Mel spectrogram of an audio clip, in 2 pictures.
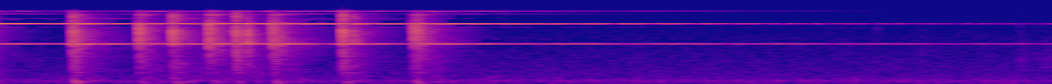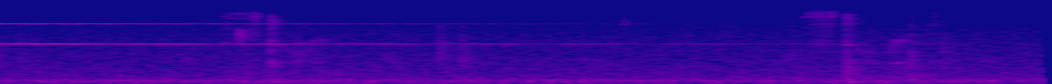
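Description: Small hand cymbals chime rapidly, then ring out and slowly fade.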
